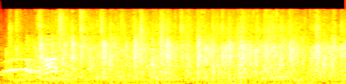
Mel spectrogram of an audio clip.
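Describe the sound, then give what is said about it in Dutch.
Steady audience applause for the guest Jean-Paul van Bendegem, many hands clapping in a dense, continuous wash at moderate loudness, with a brief voice audible at the very start. “Ja, een applaus mag.”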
